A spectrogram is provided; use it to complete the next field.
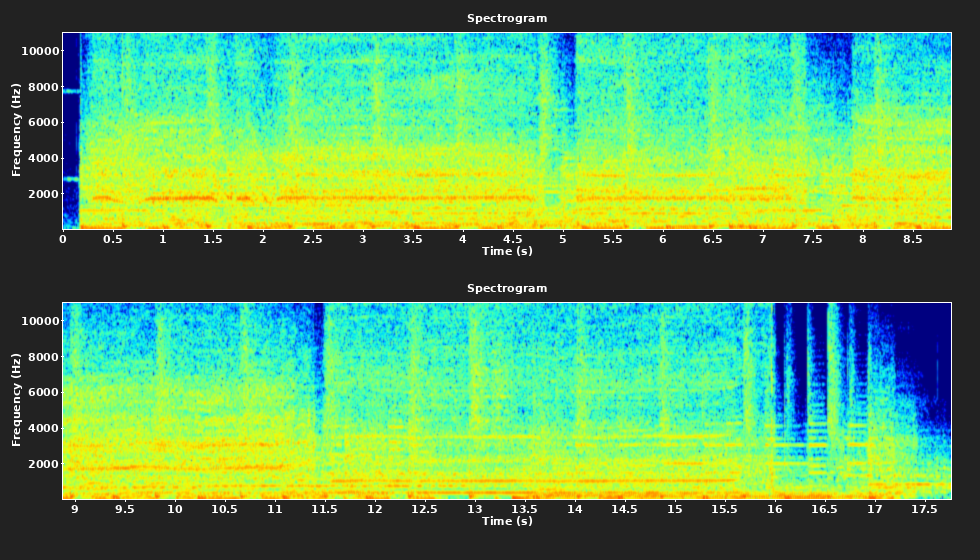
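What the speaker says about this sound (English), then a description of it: "So let's go drill some holes" A power drill whirs loudly and steadily for a long stretch, drilling holes in an RV leveling jack pad, motor pitch dipping and rising in bursts as it bites into material.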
